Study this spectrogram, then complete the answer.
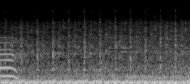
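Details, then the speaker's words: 1972 Pontiac LeMans V8 after new NGK plugs; suspect cylinder shows healthy 140 psi compression: idle with a regular hollow skip, one cylinder dead each cycle. Swapping the number eight plug wire didn't fix it; owner suspects valve train. "I think it sounds same also tried swapping the plug wire on number eight and still not hidden at idle we'll go take for ride see what it does but could be a valve train issue"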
